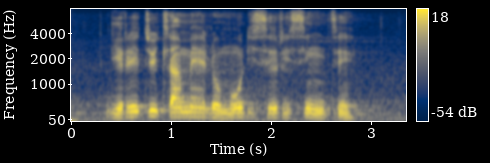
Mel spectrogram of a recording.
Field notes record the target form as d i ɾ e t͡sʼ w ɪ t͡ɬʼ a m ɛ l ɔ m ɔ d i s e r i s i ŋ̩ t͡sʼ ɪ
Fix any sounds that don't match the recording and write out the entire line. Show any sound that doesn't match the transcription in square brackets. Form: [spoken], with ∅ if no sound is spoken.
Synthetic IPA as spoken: d i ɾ e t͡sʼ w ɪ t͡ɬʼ a m ɛ l ɔ m [o] d i s e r i s i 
